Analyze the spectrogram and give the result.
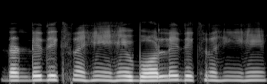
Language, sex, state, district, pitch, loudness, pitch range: Hindi, female, Madhya Pradesh, Bhopal, 190 Hz, -15 LUFS, 185-195 Hz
